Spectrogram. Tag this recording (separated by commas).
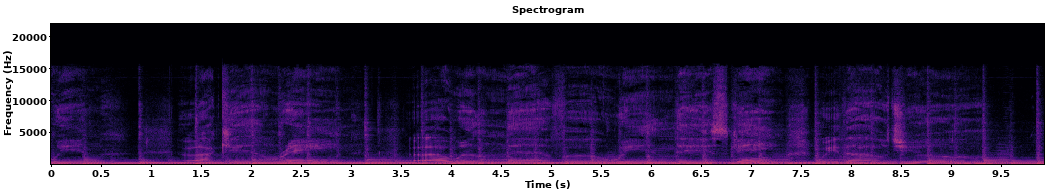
Music, Radio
